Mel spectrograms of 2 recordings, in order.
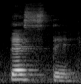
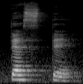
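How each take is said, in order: No difference in how they are said.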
